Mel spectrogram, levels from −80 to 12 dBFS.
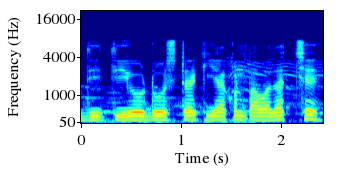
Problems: background sounds at intervals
